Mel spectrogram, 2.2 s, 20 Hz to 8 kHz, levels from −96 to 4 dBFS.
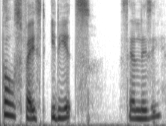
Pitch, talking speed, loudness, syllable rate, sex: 230 Hz, 135 wpm, -19 LUFS, 5.2 syllables/s, female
